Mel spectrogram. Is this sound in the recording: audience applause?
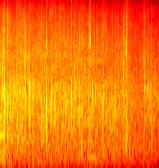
yes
